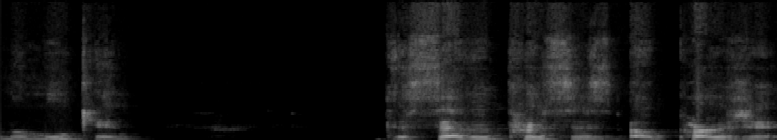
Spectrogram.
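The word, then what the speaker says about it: Memucan: tarish MZ Marina and mukan mukin that's how you pronounce it mukin the seven princes of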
